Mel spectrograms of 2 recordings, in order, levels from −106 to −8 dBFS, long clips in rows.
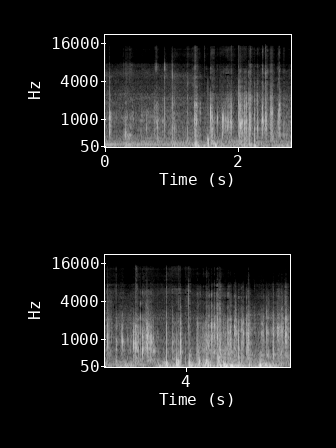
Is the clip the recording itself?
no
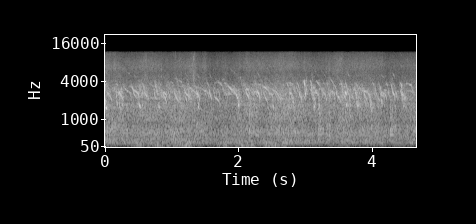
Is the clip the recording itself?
yes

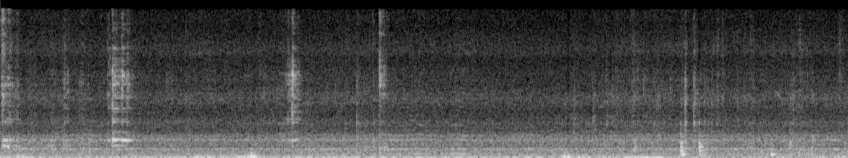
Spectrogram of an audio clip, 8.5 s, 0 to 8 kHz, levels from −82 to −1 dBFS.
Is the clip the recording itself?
yes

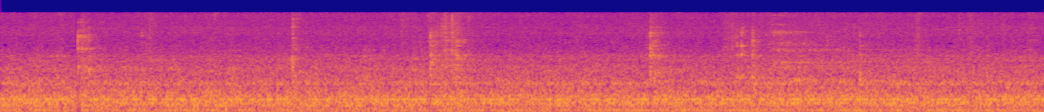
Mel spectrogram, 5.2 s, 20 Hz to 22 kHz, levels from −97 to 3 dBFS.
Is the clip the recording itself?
yes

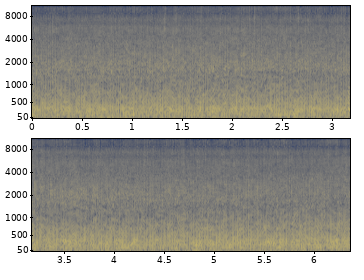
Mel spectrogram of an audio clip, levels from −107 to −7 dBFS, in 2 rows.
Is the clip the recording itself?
no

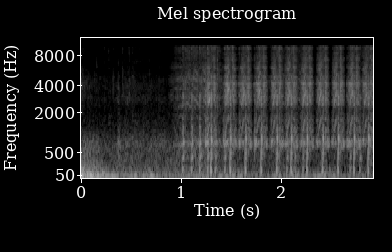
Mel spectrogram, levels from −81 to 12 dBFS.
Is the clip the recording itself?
yes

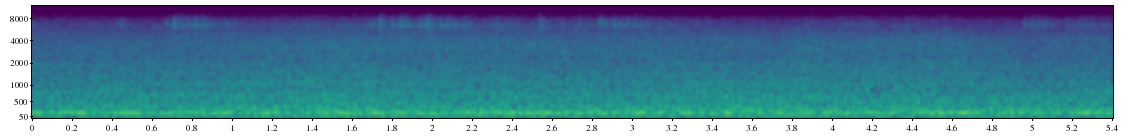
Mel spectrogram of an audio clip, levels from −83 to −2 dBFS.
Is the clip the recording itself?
no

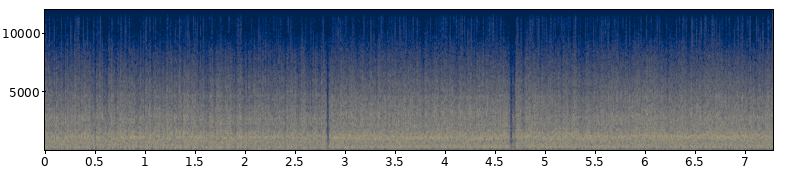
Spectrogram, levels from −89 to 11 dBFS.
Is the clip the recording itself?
yes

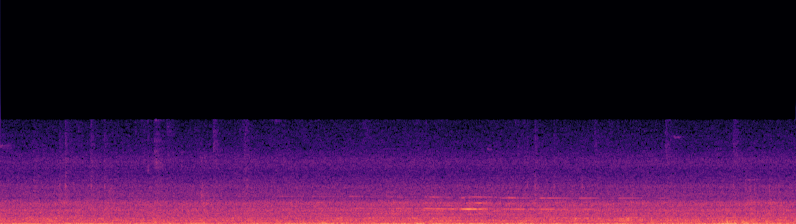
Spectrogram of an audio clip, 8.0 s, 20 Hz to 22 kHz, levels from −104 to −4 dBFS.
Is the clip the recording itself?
yes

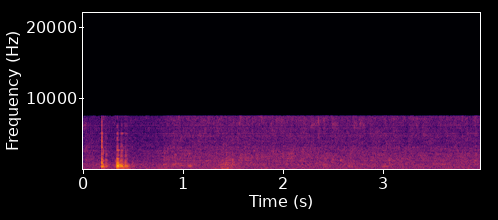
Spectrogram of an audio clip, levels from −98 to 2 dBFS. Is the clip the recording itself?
no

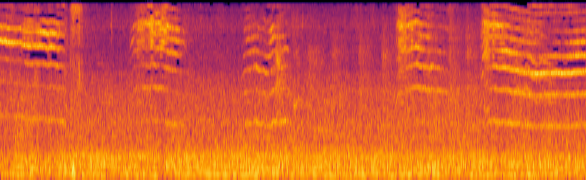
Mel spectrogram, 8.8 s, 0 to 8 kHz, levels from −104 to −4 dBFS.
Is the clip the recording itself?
no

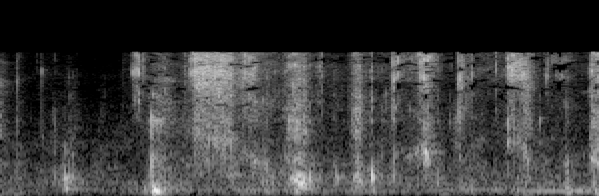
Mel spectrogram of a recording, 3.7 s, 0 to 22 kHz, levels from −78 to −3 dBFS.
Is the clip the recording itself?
yes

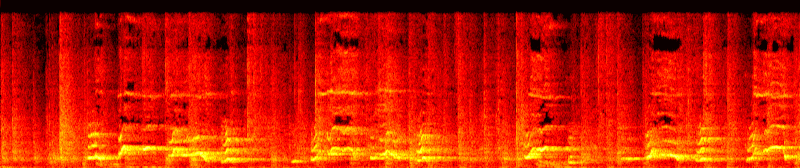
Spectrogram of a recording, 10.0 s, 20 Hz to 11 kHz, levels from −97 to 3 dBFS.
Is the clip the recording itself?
no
